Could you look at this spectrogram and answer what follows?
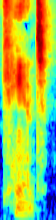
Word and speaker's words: can't: You see, when native speakers pronounce the t- sound, especially at the end of a word, they often let the air build up in their mouths, but then don't make that explosion.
